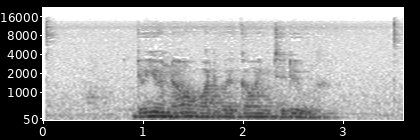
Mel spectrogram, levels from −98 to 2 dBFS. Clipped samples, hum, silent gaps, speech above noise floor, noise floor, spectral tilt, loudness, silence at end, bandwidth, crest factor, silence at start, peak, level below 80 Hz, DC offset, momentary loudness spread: under 0.1%; none; none; 33 dB; -58 dBFS; -7 dB/octave; -27 LUFS; 0.05 s; 14 kHz; 16 dB; 0.05 s; -12 dBFS; -58 dBFS; under 0.1%; 18 LU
